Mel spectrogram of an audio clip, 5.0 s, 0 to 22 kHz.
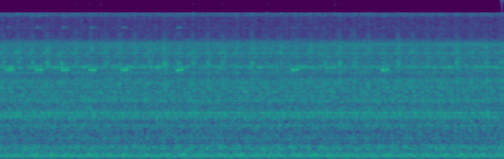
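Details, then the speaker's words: Komatsu D65EX bulldozer diesel at idle: rough, uneven knock over low rumble from a leaking injector, traced by cutting cylinders one at a time in the menu; knock stopped with cylinder 5 off, so the fifth-cylinder injector is at fault. "начало стучать форсунка какая-то начала лить на Komatsu 165 бульдозер"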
